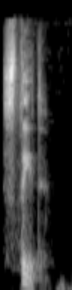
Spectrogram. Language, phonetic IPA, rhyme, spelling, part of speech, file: Russian, [stɨt], -ɨt, стыд, noun, Ru-стыд.ogg
- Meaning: 1. shame 2. embarrassment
